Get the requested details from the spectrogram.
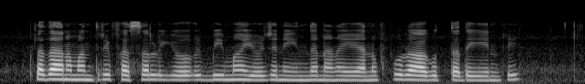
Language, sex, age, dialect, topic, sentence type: Kannada, female, 51-55, Central, agriculture, question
